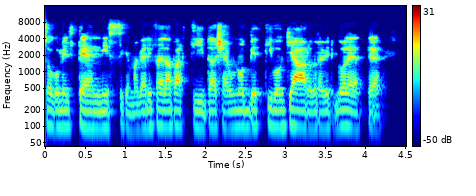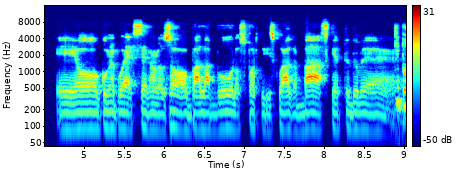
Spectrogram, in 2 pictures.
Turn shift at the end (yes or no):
yes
